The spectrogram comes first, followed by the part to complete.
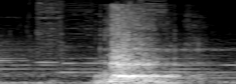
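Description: A music sting of held notes with a lion roar sound effect about a second in, loud and lasting under a second.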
